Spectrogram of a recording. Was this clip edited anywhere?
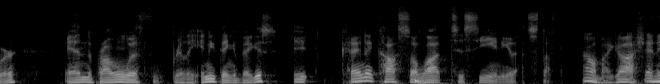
yes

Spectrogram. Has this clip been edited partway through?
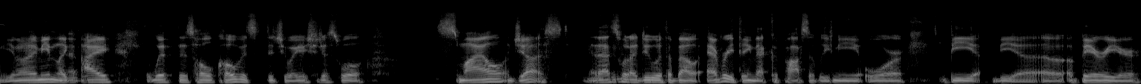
yes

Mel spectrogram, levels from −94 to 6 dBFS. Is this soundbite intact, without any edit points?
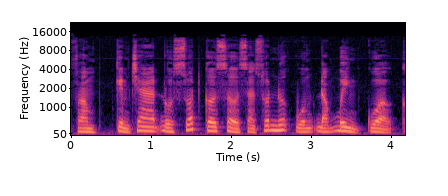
yes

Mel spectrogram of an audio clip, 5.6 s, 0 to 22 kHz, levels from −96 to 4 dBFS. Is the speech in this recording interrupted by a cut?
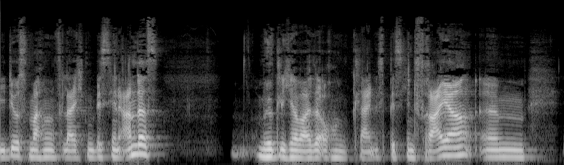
no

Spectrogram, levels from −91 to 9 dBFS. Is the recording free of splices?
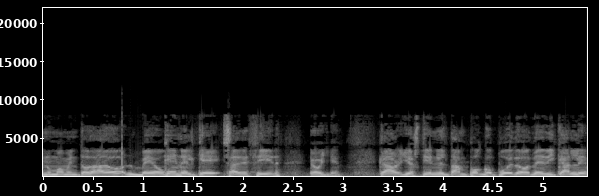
no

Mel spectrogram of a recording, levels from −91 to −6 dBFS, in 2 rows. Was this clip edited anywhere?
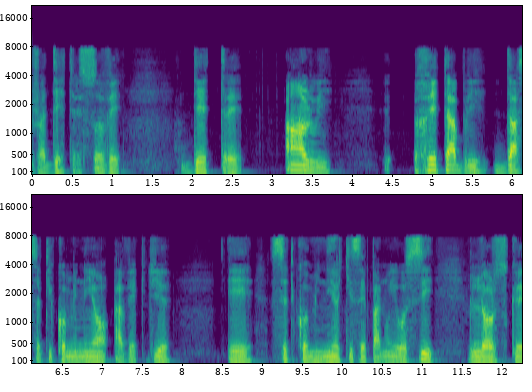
no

